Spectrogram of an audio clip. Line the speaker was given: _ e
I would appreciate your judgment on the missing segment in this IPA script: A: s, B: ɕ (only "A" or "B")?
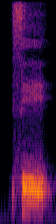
A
